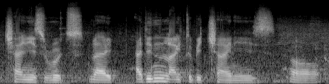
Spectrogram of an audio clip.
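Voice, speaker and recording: A man's voice: lowish voice, fairly even intonation, unhurried, a bit bright, slight background noise. Man, podcast host, casual chat, loose searching questions, faint room ambience. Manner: loose and searching, with many "like" fillers. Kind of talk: casual conversation, asking questions. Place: indoors with friends over drinks.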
